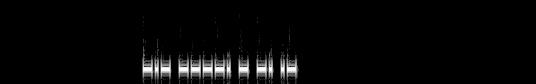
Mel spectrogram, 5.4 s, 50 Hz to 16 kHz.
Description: Morse code, heard as a keyed tone, about 37 wpm, 700 Hz. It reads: K9TNA
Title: USA Call Signs - 5 Characters - Repeated 3x - 40wpm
